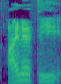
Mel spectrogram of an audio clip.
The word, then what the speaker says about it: inetd: iNetD and XiNetD is how this is pronounced, are super servers.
